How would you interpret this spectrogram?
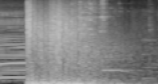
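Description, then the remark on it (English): A sudden, loud grenade blast erupts after a brief tonal hum, its deep booming roar rumbling for about a second before decaying into a fading crackle and low noise. “I wasn't sure why I was carrying a grenade, but I'm glad I was.”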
